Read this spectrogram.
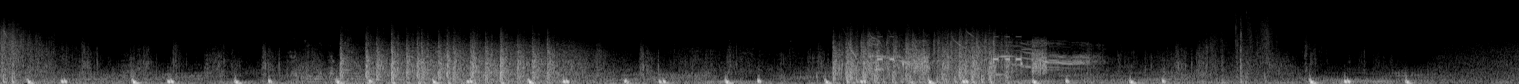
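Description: Gunshots ring out in quick, sharp bursts.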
